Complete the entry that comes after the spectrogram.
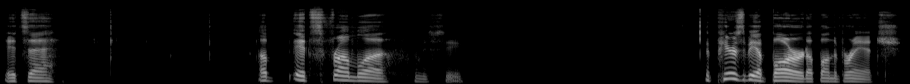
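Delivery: ordinary delivery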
